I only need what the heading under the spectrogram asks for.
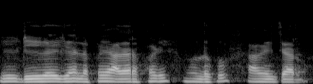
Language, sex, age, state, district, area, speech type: Telugu, male, 60+, Telangana, Hanamkonda, rural, spontaneous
